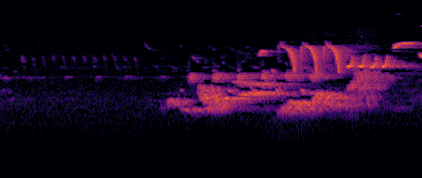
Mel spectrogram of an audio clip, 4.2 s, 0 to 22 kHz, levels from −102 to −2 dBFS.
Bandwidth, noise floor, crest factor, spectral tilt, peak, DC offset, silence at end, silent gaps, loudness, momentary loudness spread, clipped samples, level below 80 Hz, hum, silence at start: 16 kHz; -76 dBFS; 18 dB; 12 dB/octave; -22 dBFS; under 0.1%; 0 s; none; -35 LUFS; 14 LU; under 0.1%; under -90 dBFS; none; 1.65 s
